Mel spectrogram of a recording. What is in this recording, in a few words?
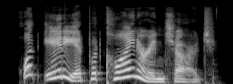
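citizen remarks, female; vo; npc; source engine; episodic; episode 1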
